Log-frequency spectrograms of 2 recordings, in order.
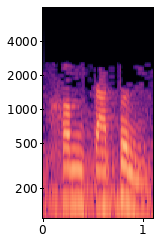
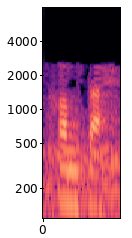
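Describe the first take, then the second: First: The word ends with a full -tun ending. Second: The word ends with a soft -ah and no vowel. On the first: This is the form used when studying the language. "kalau dibaca lengkap dengan huruf akhirnya" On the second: This is the form used in everyday conversation. "diucapkan dengan mensukun akhirnya"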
